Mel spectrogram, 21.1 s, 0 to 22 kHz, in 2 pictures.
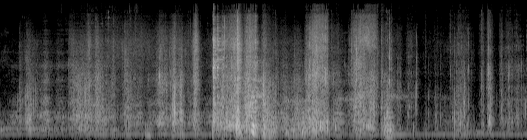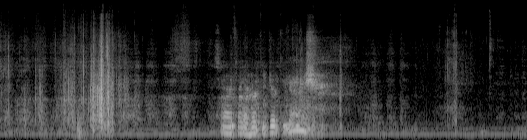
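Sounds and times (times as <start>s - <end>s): crinkling handling noise: 0.3s - 13.2s, 19.3s - 20.4s.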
